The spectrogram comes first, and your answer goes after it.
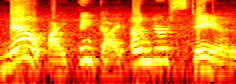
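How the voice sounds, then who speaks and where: A woman speaks in a high-pitched voice. She is putting on a character voice. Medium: read story.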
